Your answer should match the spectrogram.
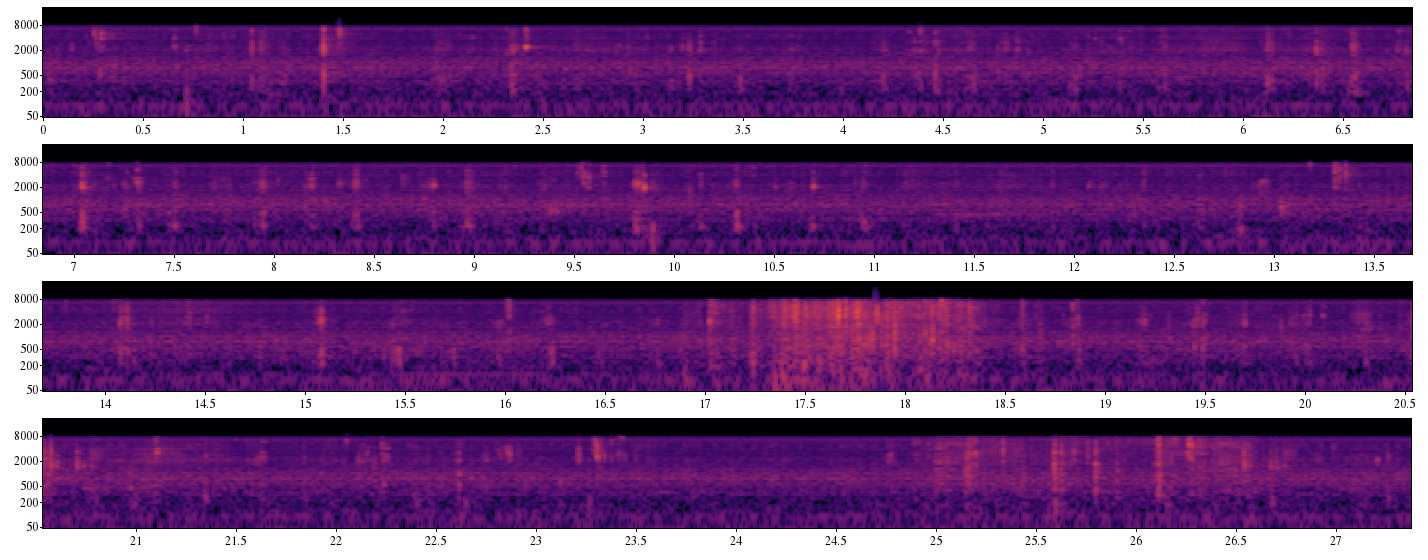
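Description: A person chewing mouthfuls of a soft burger (a plant-based Impossible Whopper) close to the microphone: small wet mouth clicks over a steady low hum. A louder rush of noise lasting about a second comes about two-thirds of the way in, and a paper wrapper rustles near the end.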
